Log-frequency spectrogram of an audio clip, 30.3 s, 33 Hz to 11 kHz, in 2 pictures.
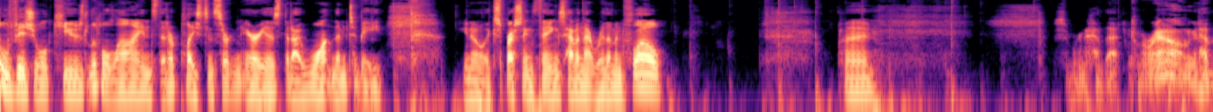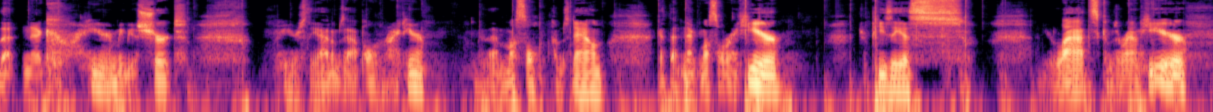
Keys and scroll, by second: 4.6 space, 7.1 space, 11.8 space, 14.6 space, 17.5 space, 19.9 space, 21.8 space, 23.6 space, 26.0 space, 28.7 space.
